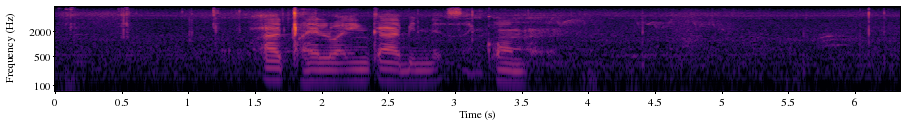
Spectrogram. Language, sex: Xhosa, male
